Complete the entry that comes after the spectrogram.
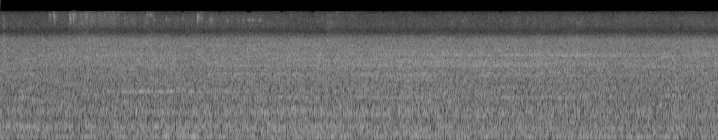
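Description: A regional electric multiple unit train running past and drawing away, heard as a steady rumble over a constant low hum.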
